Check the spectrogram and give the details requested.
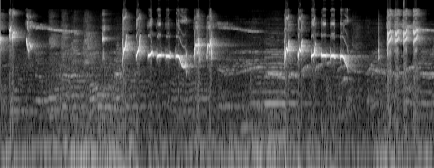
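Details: Orange-headed thrush rolling its song: clusters of rapid high chirps and slurred whistles dropping in pitch, delivered in bursts separated by short pauses, with a thin drawn-out whistle near the start.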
